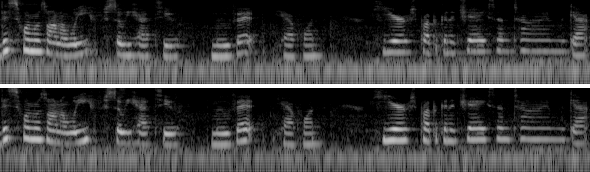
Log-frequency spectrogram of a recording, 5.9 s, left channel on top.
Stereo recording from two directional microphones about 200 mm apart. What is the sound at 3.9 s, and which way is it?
Speech, 35° right (ahead or behind).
